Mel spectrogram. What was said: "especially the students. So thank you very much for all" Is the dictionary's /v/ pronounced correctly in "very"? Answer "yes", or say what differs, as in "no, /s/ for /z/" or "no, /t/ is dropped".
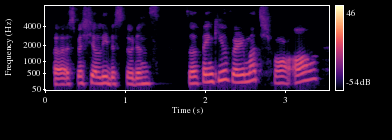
yes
